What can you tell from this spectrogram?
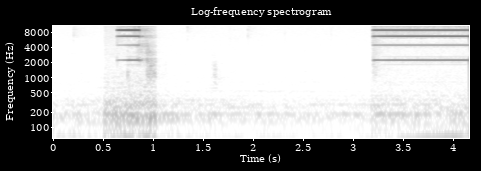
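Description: A quick chirp, then a steady high beep when the probes meet: continuity confirmed, the fuse is good.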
